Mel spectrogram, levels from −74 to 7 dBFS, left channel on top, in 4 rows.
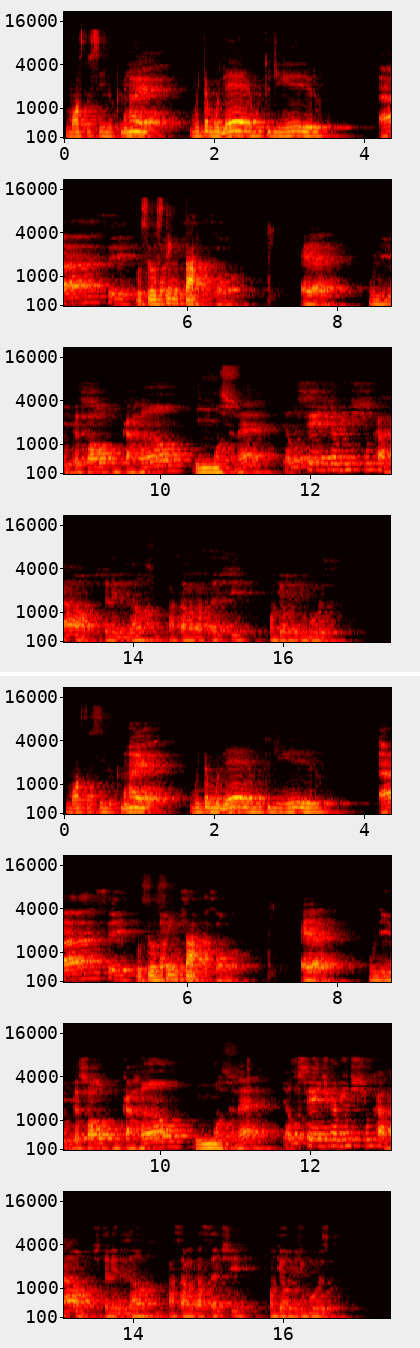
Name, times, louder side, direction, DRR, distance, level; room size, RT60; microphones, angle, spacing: voice 1, 0.0-1.1 1.7-3.5 5.3-6.2 8.4-8.8 10.5-11.0, left 1 dB, 70° left, 6 dB, 2.3 m, -27 dB
voice 2, 0.8-1.3 4.2-5.2 5.6-5.8 6.1-6.6 7.5-7.9 8.4-10.2 10.7-11.4 11.6-15.5 15.8-16.6, right 2 dB, 80° right, 0 dB, 6.4 m, -32 dB
27.0 x 24.0 x 6.1 m, 1.0 s
head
